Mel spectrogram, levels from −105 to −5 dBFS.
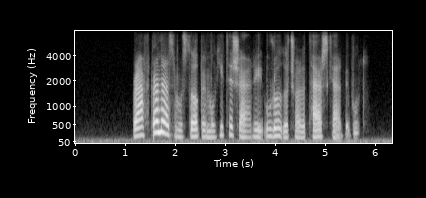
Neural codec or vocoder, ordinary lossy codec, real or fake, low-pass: autoencoder, 22.05 kHz, a latent of 192 numbers a frame, VITS, trained on many speakers; Opus, 16 kbps; fake; 7.2 kHz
